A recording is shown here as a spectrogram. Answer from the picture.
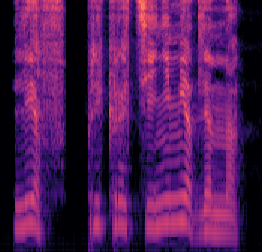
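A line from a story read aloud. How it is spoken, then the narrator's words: Trembling pleading voice. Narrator (Russian): Прошу дрожащим голосом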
